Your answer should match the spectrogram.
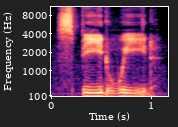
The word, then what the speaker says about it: Speed Weed: S-P-E-E-D. – Mm-hmm. – That's the first name. Second, the last name is W-E-E-D. It's exactly what it sounds like, man.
